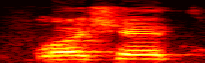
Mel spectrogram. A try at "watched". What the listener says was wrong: Eso no se dice watch it. I washed con la T. Watched.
